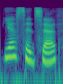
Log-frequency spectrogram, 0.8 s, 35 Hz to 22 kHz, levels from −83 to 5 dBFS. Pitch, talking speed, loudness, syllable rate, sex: 235 Hz, 225 wpm, -16 LUFS, 4.4 syllables/s, female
